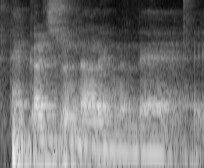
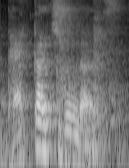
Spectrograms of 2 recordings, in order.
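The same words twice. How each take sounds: First: Put-on guilty child thinking on the way home; worried inner voice. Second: Quick, softer knowing remark with 대가를 stressed; sly quiet reminder that 대가를 was promised; knowing aside. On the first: Child worries about broken promise. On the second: A narrator's reading. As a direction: drop the voice and hurry through, leaning on 대가를. Preacher's knowing punchline.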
